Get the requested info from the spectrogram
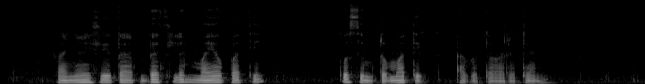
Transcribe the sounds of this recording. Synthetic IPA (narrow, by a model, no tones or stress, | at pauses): kaɲɔisɪt̪abɛt̪lɛmːajopat̪i | kosimtomat̪ɪka̰ɡɔt̪ɔaɾɛt̪ɛn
